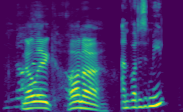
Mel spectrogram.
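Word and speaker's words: Nollaig Shona: Pronounce this Nollaig Hona. Nollaig Hona.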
